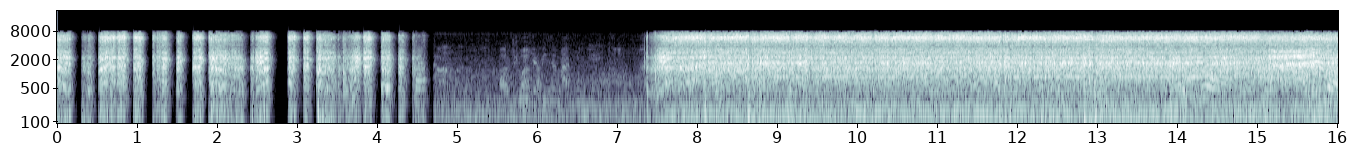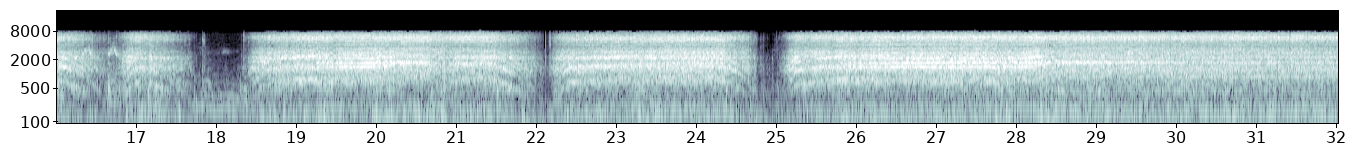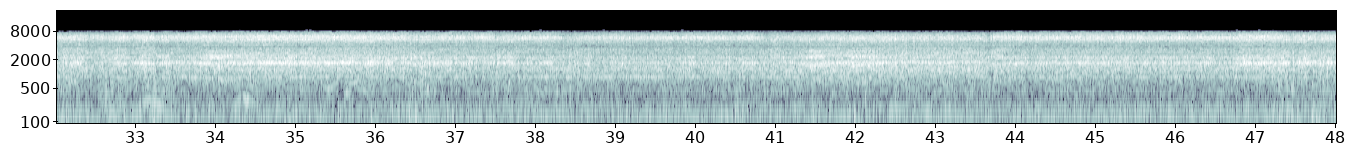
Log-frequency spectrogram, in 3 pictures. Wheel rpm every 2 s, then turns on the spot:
140, 100, 10, 50, 220, 240, 230, 190, 50, 180, 150, 170, 140, 210, 230, 230, 230, 230, 230, 230, 230, 230, 230, 230.
20-22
